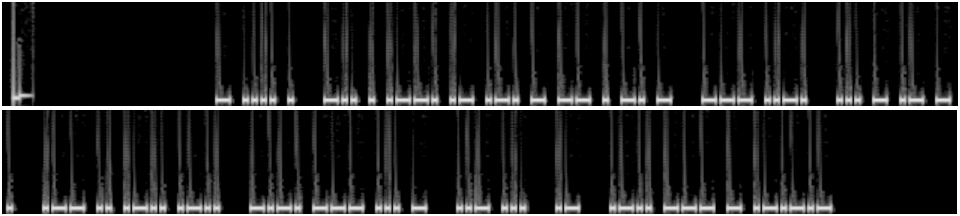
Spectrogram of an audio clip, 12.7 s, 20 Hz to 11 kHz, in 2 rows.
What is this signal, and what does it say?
Morse code, heard as a keyed tone, about 40 wpm, 700 Hz. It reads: THE DEPARTMENT OF STATE WILL COST US A LOT.
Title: Sentences from Top 1000 Words - Review Part 5 - 40wpm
